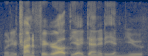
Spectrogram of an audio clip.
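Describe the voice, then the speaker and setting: Male podcast host, slightly low voice, faint background noise; casual, enthusiastic, chatty. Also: steady tone, fast. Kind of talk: casual conversational interview.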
